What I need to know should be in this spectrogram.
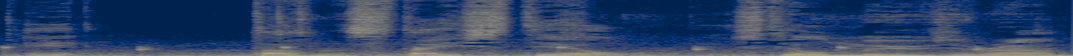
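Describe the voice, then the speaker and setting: Noticeable background noise surrounds a man of medium pitch. He speaks at a moderate pace with ordinary pitch variation. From Portugal. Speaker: car reviewer. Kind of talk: casual vlog review. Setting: in a car. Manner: casual and animated.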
